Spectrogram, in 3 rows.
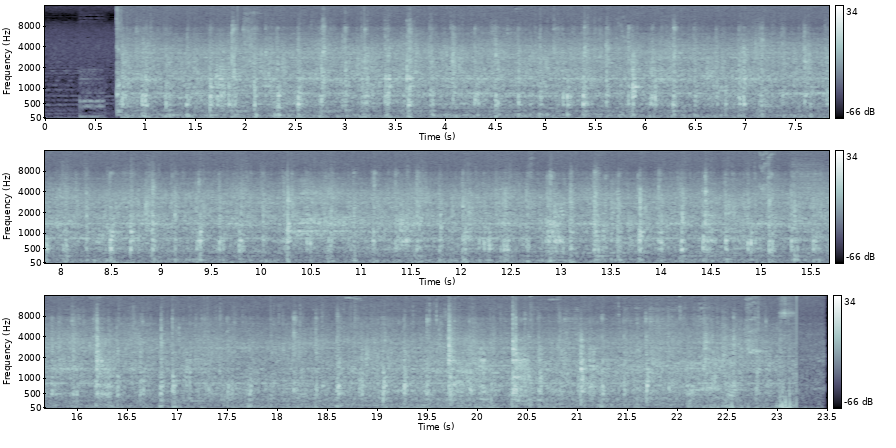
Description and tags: I recorded this sound back in 2002. An escalator where the floor was scrapping the ground as it went into the ground.
moving, srcapping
